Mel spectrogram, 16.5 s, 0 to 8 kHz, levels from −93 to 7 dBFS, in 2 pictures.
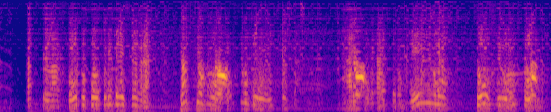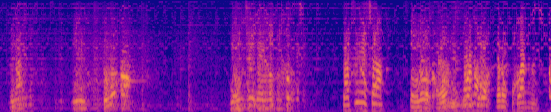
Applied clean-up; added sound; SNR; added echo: neural mask model RNNoise.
